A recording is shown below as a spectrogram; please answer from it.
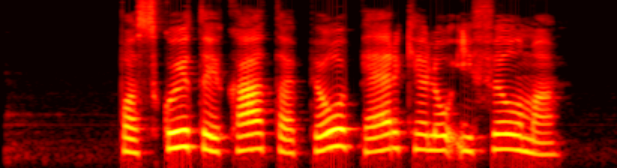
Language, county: Lithuanian, Telšiai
